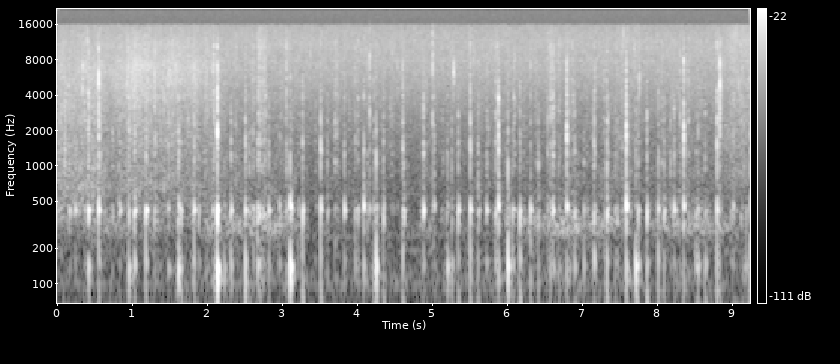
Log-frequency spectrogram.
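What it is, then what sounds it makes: Leather top hat tapped and scratched. Fingertips tap and scratch on a hollow, empty black leather top hat held in the hands. Quiet, dull, low thumps follow one another in quick, uneven succession, each dying away almost at once, with soft scratchy rustling between them.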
